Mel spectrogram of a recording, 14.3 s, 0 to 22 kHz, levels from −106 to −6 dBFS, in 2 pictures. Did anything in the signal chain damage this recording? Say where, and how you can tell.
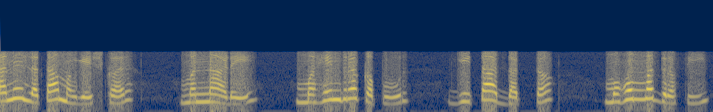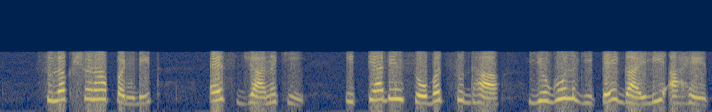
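Yes, at the codec: G.726 ADPCM throughout. The spectrogram is empty above 3.9 kHz, and a harsh hiss that follows the speech level fits 16 kbit/s.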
